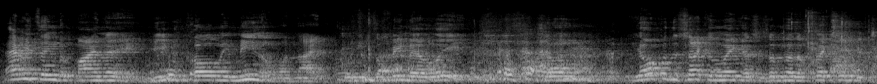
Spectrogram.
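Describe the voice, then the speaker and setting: A man's voice: high voice, moderate pace, a crowd in the background. A man telling joking anecdotes to a live audience in a chatty, casual way. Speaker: stage performer telling anecdotes. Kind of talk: casual stage storytelling. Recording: echoey hall from far off, noisy.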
